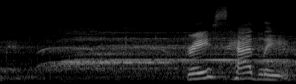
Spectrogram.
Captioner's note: audience cheers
